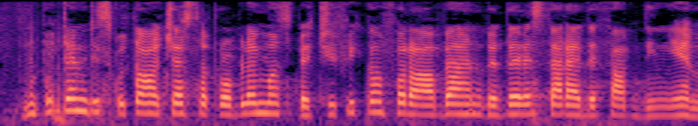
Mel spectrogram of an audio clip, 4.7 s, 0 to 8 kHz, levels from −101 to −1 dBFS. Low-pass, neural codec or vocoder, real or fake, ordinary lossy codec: none; codec, 16 kHz, 2 kbps, FreqCodec, larger model; fake; none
